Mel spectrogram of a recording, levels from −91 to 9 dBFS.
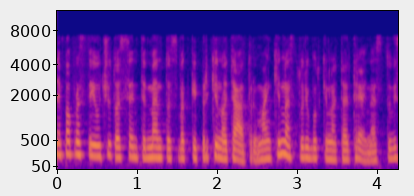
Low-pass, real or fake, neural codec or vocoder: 7.2 kHz; real; none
